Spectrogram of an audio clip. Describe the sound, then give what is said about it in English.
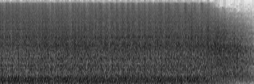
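A loud burst of rapid automatic gunfire, shots blurring into a continuous rattle for several seconds before cutting off, with no voices. “Listen, can we get a few gunshots?”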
